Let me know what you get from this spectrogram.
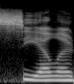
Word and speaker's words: Cielo: It's Cielo Drive.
